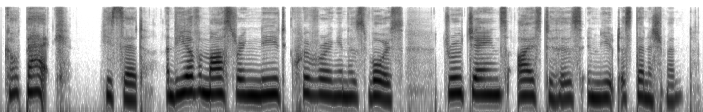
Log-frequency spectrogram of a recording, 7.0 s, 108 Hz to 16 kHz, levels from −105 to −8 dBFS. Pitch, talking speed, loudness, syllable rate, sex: 225 Hz, 170 wpm, -18 LUFS, 5.1 syllables/s, female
